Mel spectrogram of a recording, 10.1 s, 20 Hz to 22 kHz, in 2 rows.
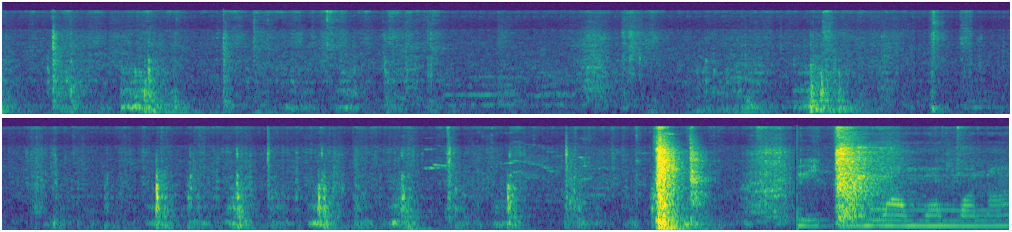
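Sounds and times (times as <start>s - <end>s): rolling pin rolling dough: 0.0s - 9.0s.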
